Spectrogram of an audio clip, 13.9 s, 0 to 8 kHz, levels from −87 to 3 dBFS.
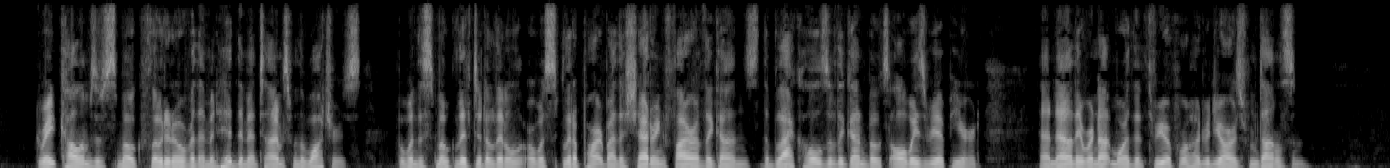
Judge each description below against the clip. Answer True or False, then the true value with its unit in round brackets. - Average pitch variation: True (3.4 semitones)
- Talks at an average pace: False (235 wpm)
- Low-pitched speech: True (125 Hz)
